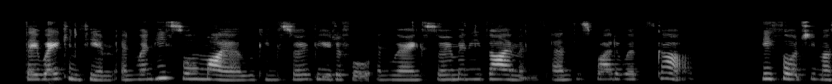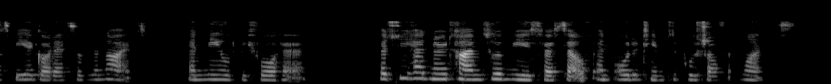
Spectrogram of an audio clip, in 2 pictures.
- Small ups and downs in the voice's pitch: Yes, narrow, 2.1 semitones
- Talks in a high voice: Yes, high, 225 Hz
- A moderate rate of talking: Yes, average, 180 wpm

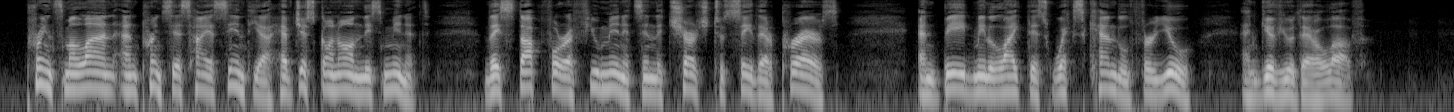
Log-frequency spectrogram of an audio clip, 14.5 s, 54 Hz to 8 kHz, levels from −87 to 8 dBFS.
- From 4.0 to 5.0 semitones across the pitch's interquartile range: Yes, average, 4.7 semitones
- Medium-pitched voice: No, low, 130 Hz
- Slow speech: No, average, 155 wpm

